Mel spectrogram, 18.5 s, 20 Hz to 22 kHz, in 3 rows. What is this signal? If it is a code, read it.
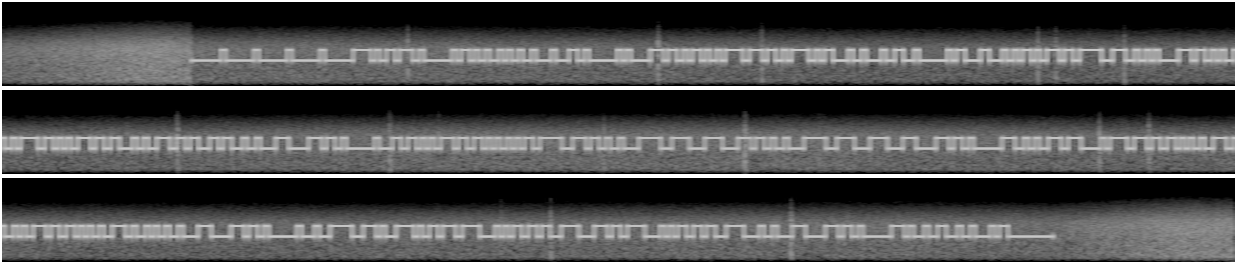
RTTY (45.45 baud, 850 Hz shift), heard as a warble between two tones, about 1700 Hz centre, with static crashes. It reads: DJ7X DE EB2BCD TNX FER CALL. UR RST 599 599. NAME RAJ RAJ. QTH OSLO OSLO. HW?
